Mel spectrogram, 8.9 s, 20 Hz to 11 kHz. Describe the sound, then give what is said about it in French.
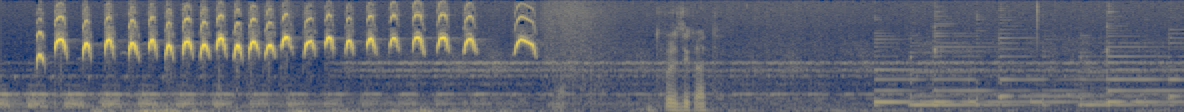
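A person whistles an imitation of birdsong: a rapid run of about fifteen bright chirps lasting several seconds, then quieter scattered tones and soft background sounds. “En fait, quand je siffle un oiseau, c'est que je me retrouve dans la même position que quand j'avais 7 ou 8 ans et que j'ai commencé à le faire.”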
